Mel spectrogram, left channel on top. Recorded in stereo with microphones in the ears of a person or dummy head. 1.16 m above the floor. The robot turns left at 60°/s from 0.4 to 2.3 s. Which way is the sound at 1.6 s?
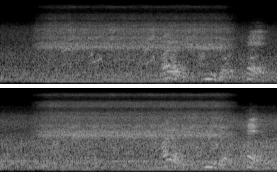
Straight ahead.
